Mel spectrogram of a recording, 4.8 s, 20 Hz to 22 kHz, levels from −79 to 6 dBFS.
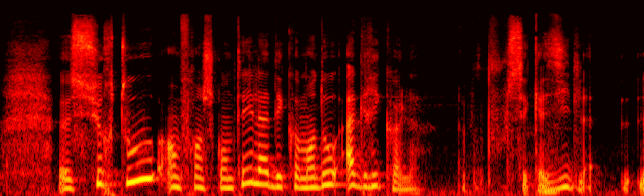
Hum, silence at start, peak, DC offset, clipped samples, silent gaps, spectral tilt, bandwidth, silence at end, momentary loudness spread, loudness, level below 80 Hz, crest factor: none; 0 s; -6 dBFS; under 0.1%; under 0.1%; none; -4.5 dB/octave; 16.5 kHz; 0 s; 16 LU; -24 LUFS; -50 dBFS; 18 dB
